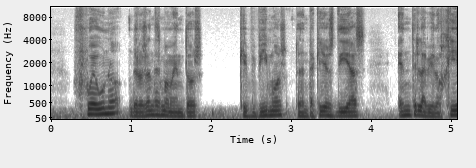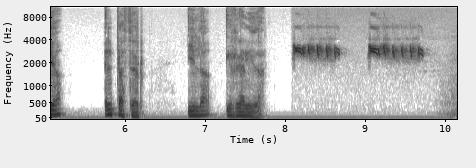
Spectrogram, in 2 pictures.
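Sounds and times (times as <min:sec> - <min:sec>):
speech: 0:00.4 - 0:07.8
small tree finch song: 0:08.0 - 0:10.1.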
